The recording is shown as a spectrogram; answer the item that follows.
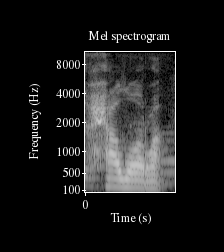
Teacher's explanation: را کو زبر کے ساتھ پر پڑھیں گے. حاضارا موٹی آواز کے ساتھ حاضارا.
